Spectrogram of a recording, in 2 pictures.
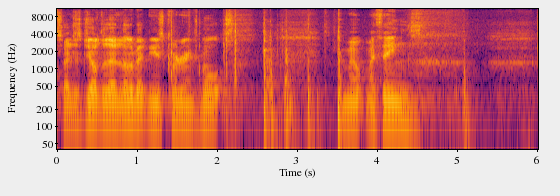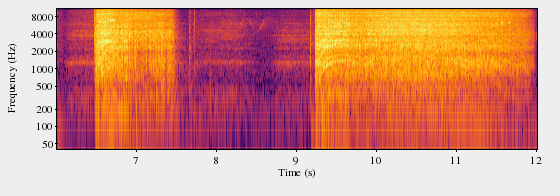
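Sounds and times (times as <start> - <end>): power tool on metal: 6.5 - 7.5, 9.2 - 12.0.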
